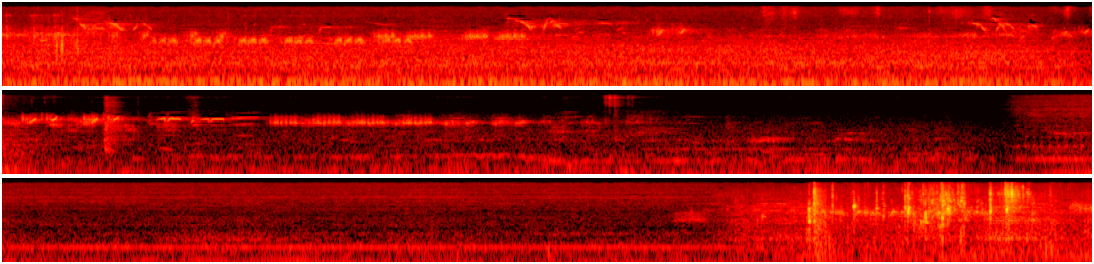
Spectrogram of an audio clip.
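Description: Outdoor evening ambience with birds chirping over a steady background noise; the background drops away about a third of the way in, leaving quieter chirps, then a faint steady hum, with a few short rustles or knocks near the end.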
